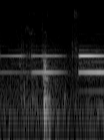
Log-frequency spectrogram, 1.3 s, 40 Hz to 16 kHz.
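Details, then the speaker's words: 2000 Chevrolet Silverado 5.3L that won't start: old aftermarket alarm, siren unhooked, repeats a two-tone electronic dong over a quiet cab; stuck in alarm mode and believed to block the ignition, fixed by cutting the alarm out. "Just going to unhook the battery cuz there's going to be a lot of cutting and I'm tired of listening to that dong dong dong dong dong dong."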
